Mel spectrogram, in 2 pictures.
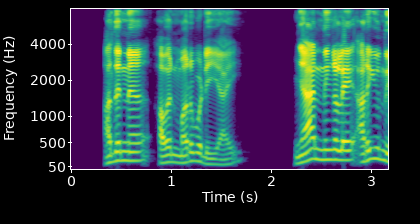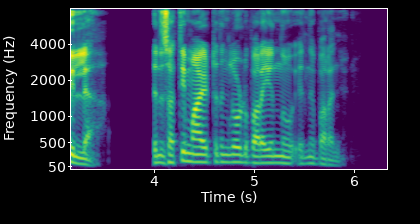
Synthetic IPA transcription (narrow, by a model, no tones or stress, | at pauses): ɐðinːɨɐʋɐnmɐrubɐɽija̰ːjḭ | ɲaːnniŋːɐɭe̞ʔɐ̰rijunːilːɐ̰ | enːɨsɐt̪jɐmaːjiʈːɨniŋːɐɭo̞ːɽɨpɐrɐjunːuʔe̞̰nːɨpɐrɐ̰ɲːu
